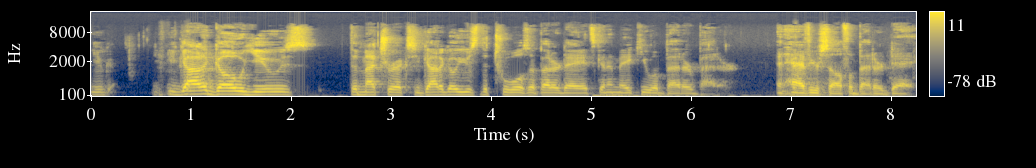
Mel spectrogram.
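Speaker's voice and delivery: snide, sarcastic, mocking sales-pitch voice. [name], told to tell people about Better Day, mocking Colby's sarcastic promo. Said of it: "the best impression of my sarcasm".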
